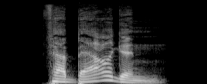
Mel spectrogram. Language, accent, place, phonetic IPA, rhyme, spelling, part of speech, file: German, Germany, Berlin, [fɛɐ̯ˈbɛʁɡn̩], -ɛʁɡn̩, verbärgen, verb, De-verbärgen.ogg
- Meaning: first/third-person plural subjunctive II of verbergen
